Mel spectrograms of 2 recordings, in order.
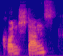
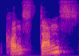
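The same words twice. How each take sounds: First: It is said the local Konstanz way. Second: It is said the North German way.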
